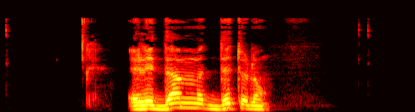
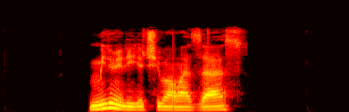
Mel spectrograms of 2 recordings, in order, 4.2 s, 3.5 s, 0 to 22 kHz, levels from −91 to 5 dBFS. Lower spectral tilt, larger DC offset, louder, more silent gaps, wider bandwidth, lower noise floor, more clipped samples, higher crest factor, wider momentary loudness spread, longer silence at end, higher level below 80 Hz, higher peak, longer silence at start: first, -7 dB/octave vs -4.5 dB/octave; neither; first, -16 LUFS vs -24 LUFS; neither; first, 11.5 kHz vs 8.2 kHz; second, -86 dBFS vs under -90 dBFS; neither; about the same, 18 dB vs 18 dB; first, 23 LU vs 8 LU; first, 1.5 s vs 1.1 s; about the same, -58 dBFS vs -62 dBFS; first, -2 dBFS vs -10 dBFS; about the same, 0.8 s vs 0.9 s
